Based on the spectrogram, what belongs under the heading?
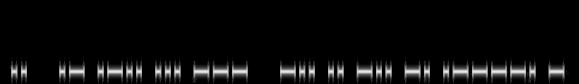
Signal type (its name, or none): Morse code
